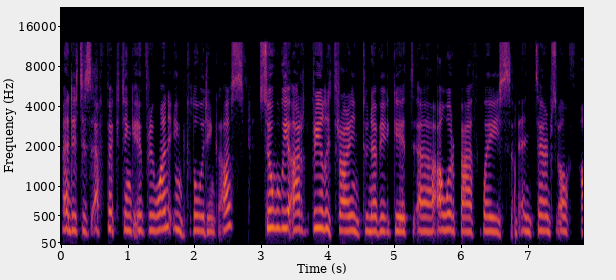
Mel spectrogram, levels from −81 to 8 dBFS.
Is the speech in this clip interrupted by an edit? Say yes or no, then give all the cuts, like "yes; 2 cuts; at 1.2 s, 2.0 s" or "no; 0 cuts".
yes; 2 cuts; at 2.8 s, 6.8 s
